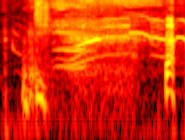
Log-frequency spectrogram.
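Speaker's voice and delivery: a sudden high yelping laugh; shrieking laugh. Real, not acted. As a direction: burst out in a shrill cackle. Bursting into laughter mid-rant.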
